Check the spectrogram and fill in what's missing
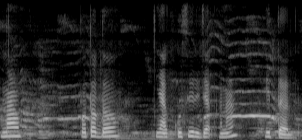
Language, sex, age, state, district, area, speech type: Santali, female, 30-45, Jharkhand, East Singhbhum, rural, spontaneous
